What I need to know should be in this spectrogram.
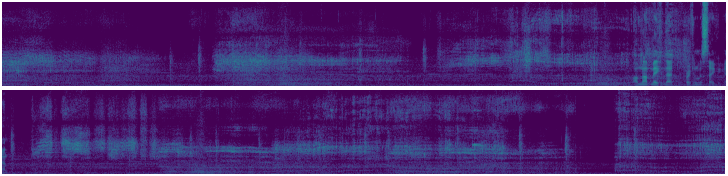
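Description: Footsteps shuffle slowly over a gritty floor.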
